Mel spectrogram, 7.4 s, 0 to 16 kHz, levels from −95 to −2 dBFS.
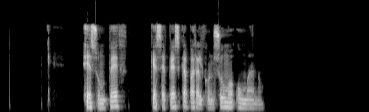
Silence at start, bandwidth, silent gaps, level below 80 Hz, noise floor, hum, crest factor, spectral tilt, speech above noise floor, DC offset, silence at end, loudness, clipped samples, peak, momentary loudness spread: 1.65 s; 16 kHz; 2.58-3.01 s; -60 dBFS; under -90 dBFS; none; 24 dB; -2 dB/octave; over 71 dB; under 0.1%; 2.15 s; -18 LUFS; under 0.1%; 0 dBFS; 13 LU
